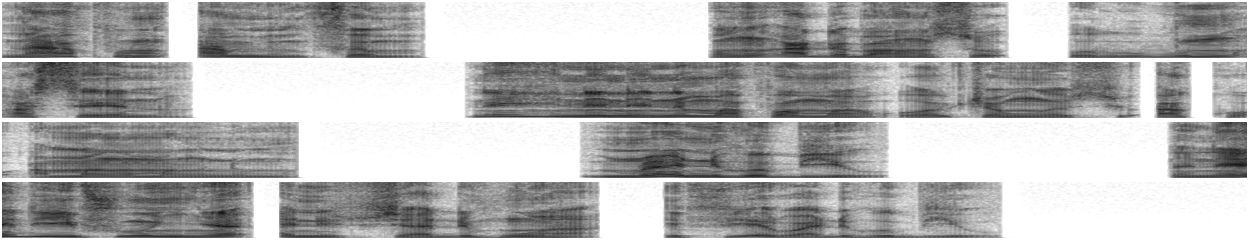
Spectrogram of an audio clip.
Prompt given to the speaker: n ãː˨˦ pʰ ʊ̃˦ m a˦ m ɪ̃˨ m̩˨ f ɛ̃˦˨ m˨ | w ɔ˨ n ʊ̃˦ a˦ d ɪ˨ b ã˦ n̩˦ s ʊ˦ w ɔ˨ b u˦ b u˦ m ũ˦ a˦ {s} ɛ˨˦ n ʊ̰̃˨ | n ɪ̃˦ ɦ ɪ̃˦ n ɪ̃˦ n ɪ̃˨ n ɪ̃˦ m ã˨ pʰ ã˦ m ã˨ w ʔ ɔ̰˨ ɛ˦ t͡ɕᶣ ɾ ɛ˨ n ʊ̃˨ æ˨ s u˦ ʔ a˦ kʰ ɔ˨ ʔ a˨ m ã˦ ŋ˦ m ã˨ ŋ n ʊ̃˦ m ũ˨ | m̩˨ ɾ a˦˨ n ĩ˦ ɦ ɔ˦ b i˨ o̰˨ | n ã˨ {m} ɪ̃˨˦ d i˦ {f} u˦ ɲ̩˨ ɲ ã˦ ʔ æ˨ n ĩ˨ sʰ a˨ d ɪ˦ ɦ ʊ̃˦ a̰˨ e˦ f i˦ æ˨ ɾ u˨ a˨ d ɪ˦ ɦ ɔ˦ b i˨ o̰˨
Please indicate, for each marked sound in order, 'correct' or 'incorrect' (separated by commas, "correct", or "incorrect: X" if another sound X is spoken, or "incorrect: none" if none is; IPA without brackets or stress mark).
correct, incorrect: n, correct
